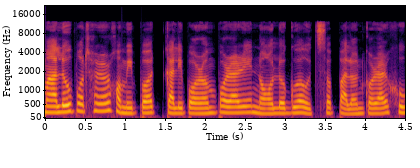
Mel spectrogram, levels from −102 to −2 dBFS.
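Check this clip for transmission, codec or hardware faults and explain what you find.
Two kinds of trouble here, both on the receiving end of a call path whose top end stops around 12 kHz, which fits a super-wideband Opus setup.

Repeated stalls (stutter) hit from 0.95 to 1.49 s, with six gaps up to 60 ms, and again from 1.85 to 2.13 s, with four tiny gaps. Packets arrived late, the jitter buffer kept draining, and the receiver stretched the last sound each time. Nothing's lost, but it drags and stutters.

Jitter buffer slow-down runs from 2.83 to 3.09 s. The buffer was refilling by repeating pitch periods, adding 38 ms, so the sound plays at about 88% speed, drawn out at the same pitch.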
